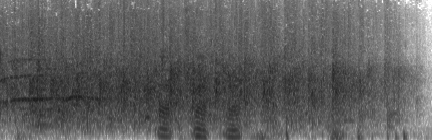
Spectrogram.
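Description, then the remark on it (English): An audience applauds to vote for a proposed answer to a question, bursting into sustained, dense applause, loud and steady for several seconds before tapering off at the end, with a few voices and a brief spoken remark underneath. “Just do a round of applause.”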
